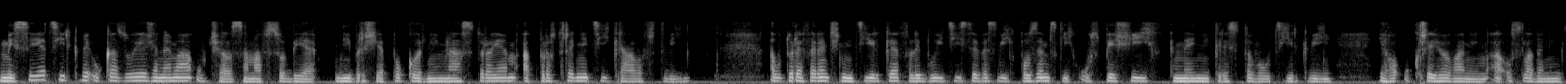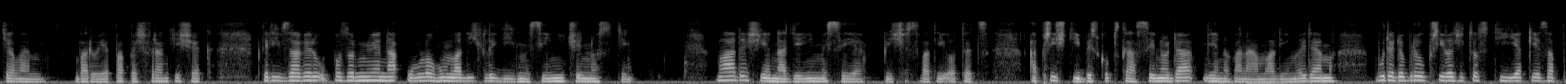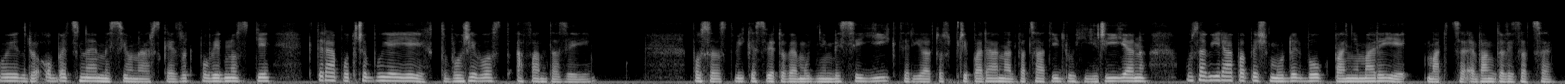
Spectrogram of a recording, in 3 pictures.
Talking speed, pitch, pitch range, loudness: 120 wpm, 140 Hz, 130-155 Hz, -24 LUFS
